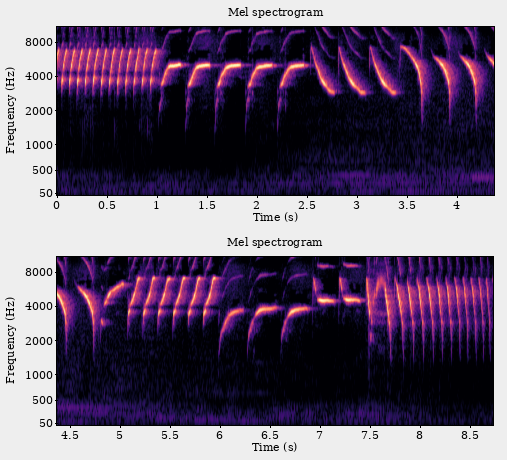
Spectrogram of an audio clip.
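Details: Belgian canary song for training: a bright rapid trill, then a run of clear whistled notes swooping up and down, another fast trill and a final loud rolling tour. Loud and clean with no other sounds.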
